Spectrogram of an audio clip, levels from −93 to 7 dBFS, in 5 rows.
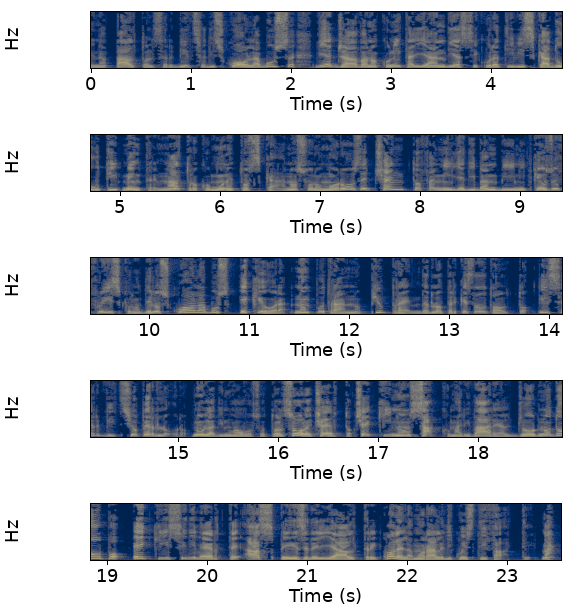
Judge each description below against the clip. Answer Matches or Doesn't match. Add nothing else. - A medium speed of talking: Doesn't match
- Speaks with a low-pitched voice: Doesn't match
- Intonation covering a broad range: Matches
